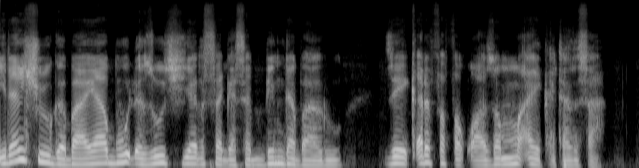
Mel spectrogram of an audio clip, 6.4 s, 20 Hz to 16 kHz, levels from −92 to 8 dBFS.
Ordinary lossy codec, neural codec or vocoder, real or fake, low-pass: none; codec, 44.1 kHz, 7.8 kbps, Pupu-Codec; fake; 14.4 kHz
